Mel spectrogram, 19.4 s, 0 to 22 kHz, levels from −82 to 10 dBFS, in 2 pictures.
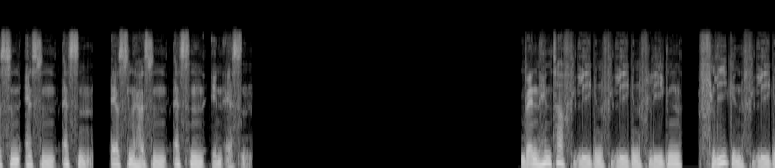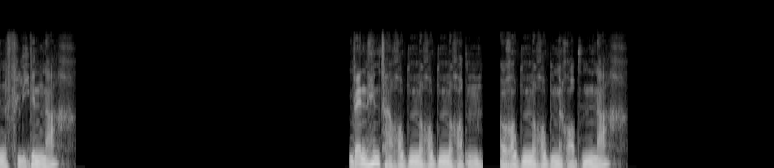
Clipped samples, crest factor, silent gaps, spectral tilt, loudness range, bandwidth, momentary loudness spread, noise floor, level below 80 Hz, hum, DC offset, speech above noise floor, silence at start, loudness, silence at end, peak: under 0.1%; 16 dB; none; -6 dB/octave; 8 LU; 10.5 kHz; 7 LU; under -90 dBFS; -32 dBFS; none; under 0.1%; over 76 dB; 0 s; -15 LUFS; 1.9 s; 0 dBFS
